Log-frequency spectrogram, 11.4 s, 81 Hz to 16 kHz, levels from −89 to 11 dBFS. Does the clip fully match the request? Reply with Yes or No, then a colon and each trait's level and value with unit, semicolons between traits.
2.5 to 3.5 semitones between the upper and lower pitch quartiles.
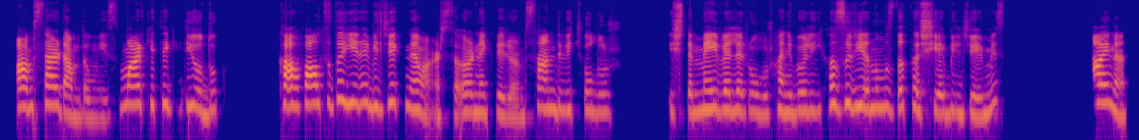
No: average, 4.2 semitones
